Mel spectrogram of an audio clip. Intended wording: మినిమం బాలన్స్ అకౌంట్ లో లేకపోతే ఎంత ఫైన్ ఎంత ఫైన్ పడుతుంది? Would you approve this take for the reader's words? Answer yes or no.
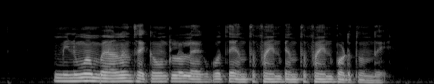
yes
